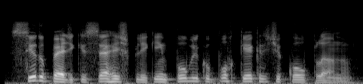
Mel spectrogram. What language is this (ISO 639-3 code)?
por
